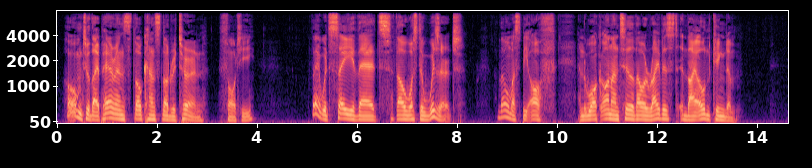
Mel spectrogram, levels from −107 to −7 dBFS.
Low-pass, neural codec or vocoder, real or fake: 7.2 kHz; none; real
